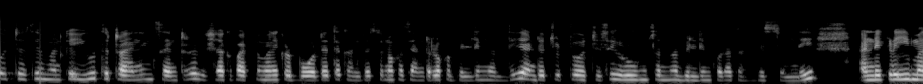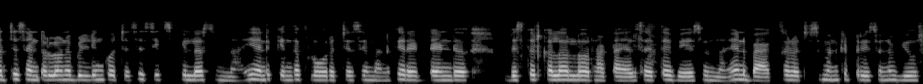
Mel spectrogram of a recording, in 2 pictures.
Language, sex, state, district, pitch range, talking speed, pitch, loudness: Telugu, female, Andhra Pradesh, Visakhapatnam, 200-220 Hz, 170 wpm, 210 Hz, -24 LUFS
